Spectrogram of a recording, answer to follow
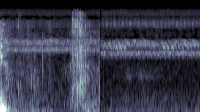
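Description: A faint, steady, high-pitched chorus of night insects, likely crickets, with a brief rustle a little under a second in.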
